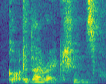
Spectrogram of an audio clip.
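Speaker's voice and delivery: usual speaking voice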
